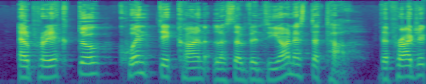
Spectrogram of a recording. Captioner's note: speaking in Spanish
